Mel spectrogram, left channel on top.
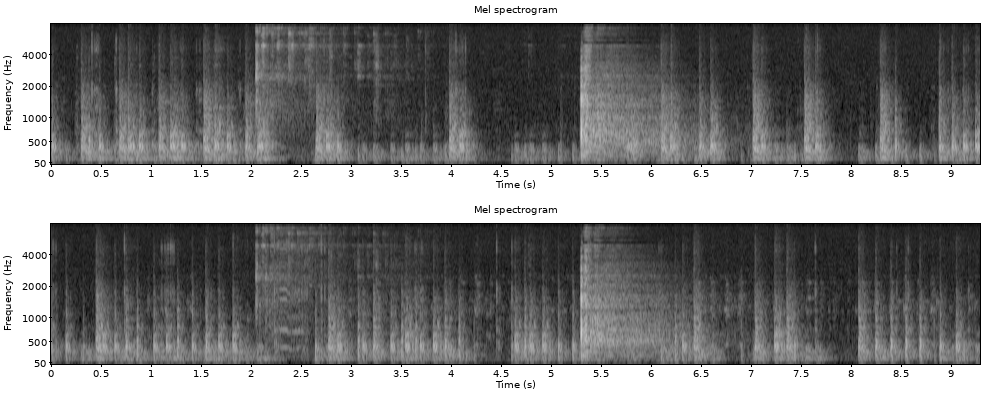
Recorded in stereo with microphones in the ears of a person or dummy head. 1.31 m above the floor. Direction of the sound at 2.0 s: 15° left (ahead or behind).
